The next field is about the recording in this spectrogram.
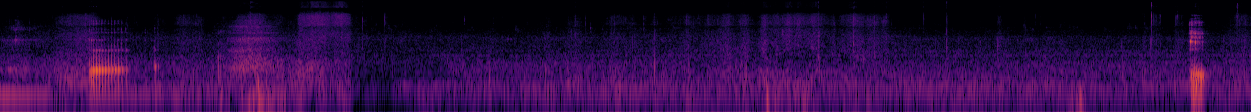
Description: Some big burps led to some big hiccups after breakfast today!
